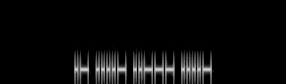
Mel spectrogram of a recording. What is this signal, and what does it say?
Morse code, heard as a keyed tone, about 44 wpm, 700 Hz. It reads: A424
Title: Common Cut Numbers - 4-Digit 45wpm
